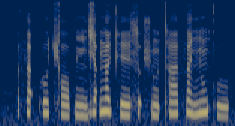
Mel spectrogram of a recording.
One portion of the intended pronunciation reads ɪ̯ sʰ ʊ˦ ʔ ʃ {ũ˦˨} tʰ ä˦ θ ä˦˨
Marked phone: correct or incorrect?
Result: incorrect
